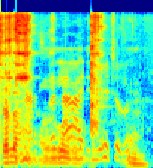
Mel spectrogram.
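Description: A person talking throughout, with a brief high clink, like a utensil striking a dish, at the very start.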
